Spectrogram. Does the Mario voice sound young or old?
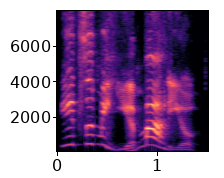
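young. It is the classic youthful Mario voice.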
